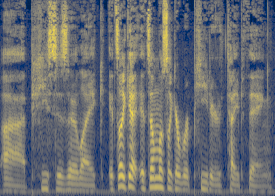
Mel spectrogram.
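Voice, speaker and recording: Male podcast co-host, medium pitch, informal and conversational film-review chat. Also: animated, moderate pace, dry recording.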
